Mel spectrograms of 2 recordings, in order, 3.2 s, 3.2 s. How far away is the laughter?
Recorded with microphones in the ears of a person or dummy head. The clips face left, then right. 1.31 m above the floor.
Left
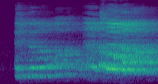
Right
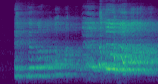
About 1.5 m.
